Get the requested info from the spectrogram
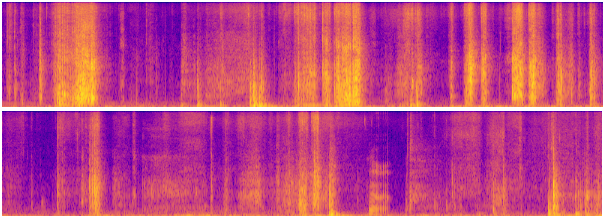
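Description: A cardboard shipping box being opened by hand: tearing, scraping and rustling of tape and cardboard in irregular bursts, the loudest about a second in.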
